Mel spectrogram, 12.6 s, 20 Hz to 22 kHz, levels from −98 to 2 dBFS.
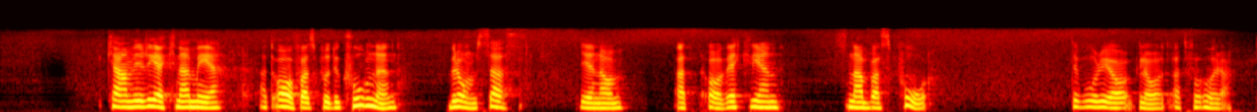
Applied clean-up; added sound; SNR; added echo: neural mask model Resemble Enhance denoiser.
